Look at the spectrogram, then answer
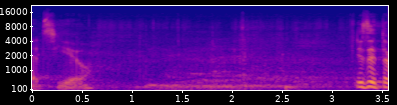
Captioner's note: laughter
